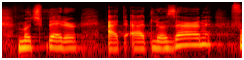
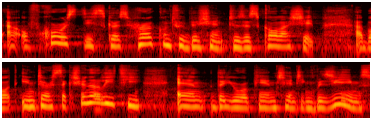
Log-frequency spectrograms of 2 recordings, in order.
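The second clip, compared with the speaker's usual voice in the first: usual speaking voice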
